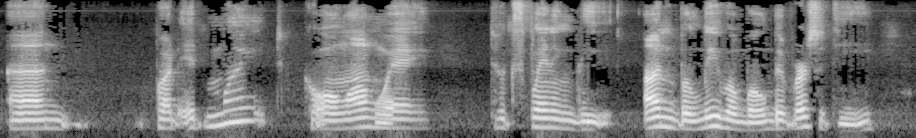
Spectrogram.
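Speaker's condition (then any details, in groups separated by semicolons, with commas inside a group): Cerebral palsy; stiff muscles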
